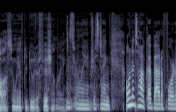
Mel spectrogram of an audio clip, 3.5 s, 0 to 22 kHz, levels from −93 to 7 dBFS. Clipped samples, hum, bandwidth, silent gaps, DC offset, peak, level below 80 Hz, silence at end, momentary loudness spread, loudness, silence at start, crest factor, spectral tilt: under 0.1%; none; 13.5 kHz; none; under 0.1%; -8 dBFS; -58 dBFS; 0 s; 10 LU; -26 LUFS; 0 s; 18 dB; -6 dB/octave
